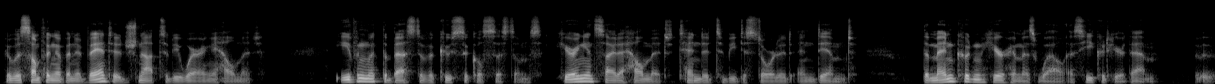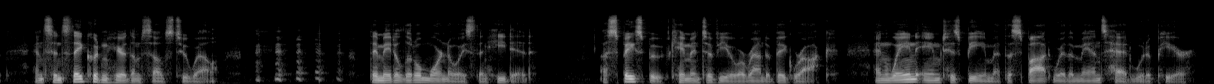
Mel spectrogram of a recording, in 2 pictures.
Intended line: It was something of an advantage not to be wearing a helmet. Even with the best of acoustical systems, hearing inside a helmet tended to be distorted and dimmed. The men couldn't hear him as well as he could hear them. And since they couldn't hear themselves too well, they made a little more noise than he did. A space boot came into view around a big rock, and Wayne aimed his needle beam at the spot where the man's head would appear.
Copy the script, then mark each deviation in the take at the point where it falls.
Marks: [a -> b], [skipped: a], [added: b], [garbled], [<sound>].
It was something of an advantage not to be wearing a helmet. Even with the best of acoustical systems, hearing inside a helmet tended to be distorted and dimmed. The men couldn't hear him as well as he could hear them. [laugh] And since they couldn't hear themselves too well, [laugh] they made a little more noise than he did. A space boot came into view around a big rock, and Wayne aimed his [skipped: needle] beam at the spot where the man's head would appear.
